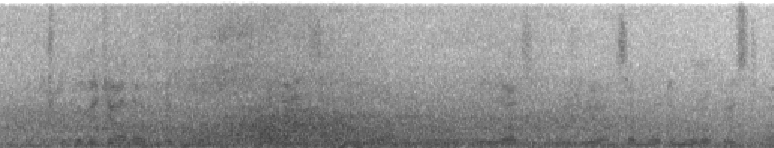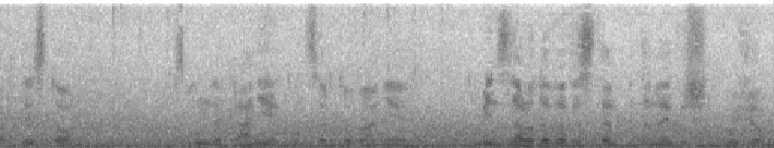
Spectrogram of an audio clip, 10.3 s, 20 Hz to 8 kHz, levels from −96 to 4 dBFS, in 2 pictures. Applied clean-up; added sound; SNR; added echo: none; Traffic noise, roadway noise; -4 dB; none.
